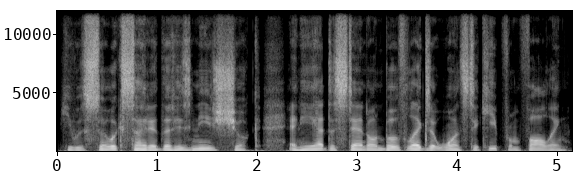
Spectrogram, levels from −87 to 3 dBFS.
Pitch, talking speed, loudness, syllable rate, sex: 110 Hz, 255 wpm, -19 LUFS, 5.2 syllables/s, male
